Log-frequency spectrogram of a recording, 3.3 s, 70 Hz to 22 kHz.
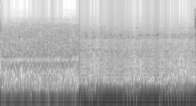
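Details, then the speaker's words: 2001 US-spec VW Jetta wagon, 12-valve VR6, start-up at a dealership, low on fuel: low, even idle rumble with a steady beat, no ticks or stumbles; normal idle. "Sounds smooth though. Look at that. 12-valve VR6."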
